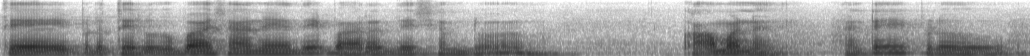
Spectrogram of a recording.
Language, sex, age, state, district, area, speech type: Telugu, male, 18-30, Telangana, Ranga Reddy, urban, spontaneous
